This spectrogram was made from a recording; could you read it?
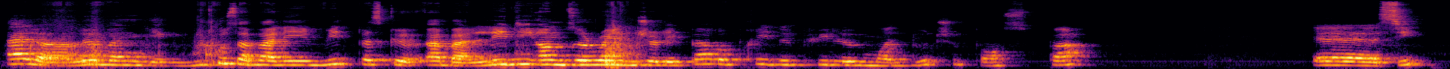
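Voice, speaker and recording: A woman's voice: on the high side, measured pace, echoey room, background noise. A woman presenting her cross-stitch projects in a casual, self-mocking home vlog, full of fillers and asides, filmed on a tripod. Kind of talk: casual show-and-tell vlog. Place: home, filming herself on a tripod. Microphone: tablet or camera on a tripod.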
